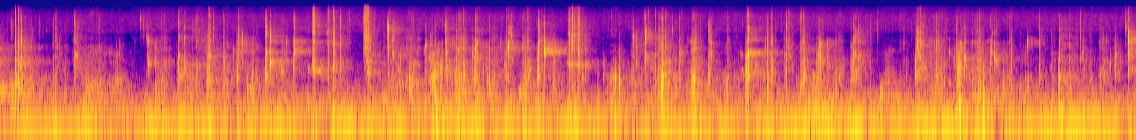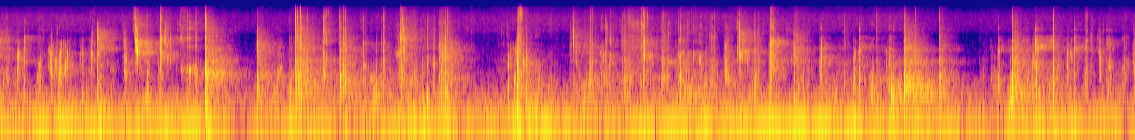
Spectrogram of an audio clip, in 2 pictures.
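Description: Close-miked biting and chewing of a chocolate-coated ice cream bar, the chocolate shell crunching in many short, irregular cracks.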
